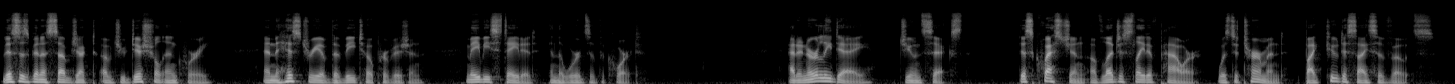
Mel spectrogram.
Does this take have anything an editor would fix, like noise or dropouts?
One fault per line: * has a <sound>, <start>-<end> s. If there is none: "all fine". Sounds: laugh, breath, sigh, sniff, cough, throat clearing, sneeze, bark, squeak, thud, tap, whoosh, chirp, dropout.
* has a dropout, 13.2-13.3 s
